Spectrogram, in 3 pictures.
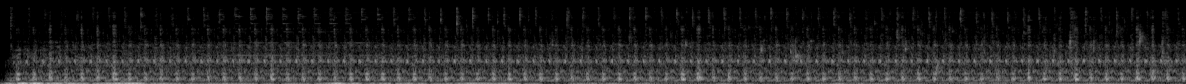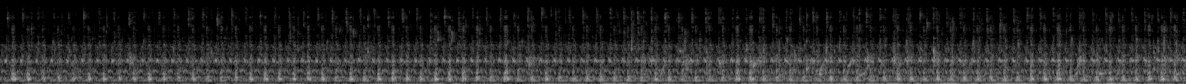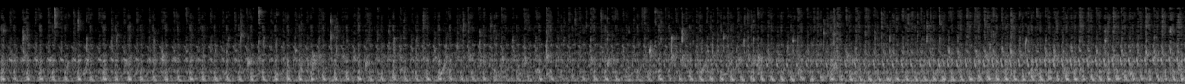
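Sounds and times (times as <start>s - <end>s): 
dental water pic pumping watery machine: 0.0s - 35.5s.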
